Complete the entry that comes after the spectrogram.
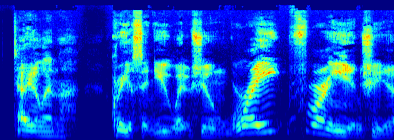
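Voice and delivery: low, soft, scratchy voice. Reading a story aloud, the narrator voices a voice from nowhere: scratchy voice. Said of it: "in scratchy voice".

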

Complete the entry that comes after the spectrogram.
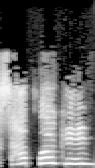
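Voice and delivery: very high-pitched, frantic pleading tone.

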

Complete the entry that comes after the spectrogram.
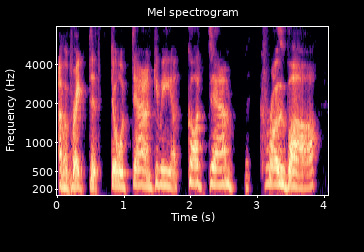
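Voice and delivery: put-on, chest-puffed, rough, blustering voice. Retelling a character's demand for a crowbar: imitating a puffed-up angry man. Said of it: "imagine him puffing up like a pigeon".

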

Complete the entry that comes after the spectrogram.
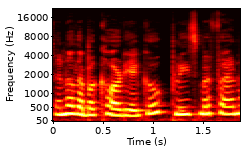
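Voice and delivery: botched, bad, failed attempt at Welsh accent. Trying a Welsh accent for a sketch line: failed Welsh accent attempt. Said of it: "that's not a Welsh accent".

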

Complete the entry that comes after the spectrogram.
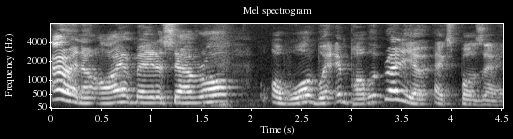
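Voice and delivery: put-on British accent. Podcast hosts imagining a british podcaster, imitating a british accent. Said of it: "that's how they sound".

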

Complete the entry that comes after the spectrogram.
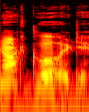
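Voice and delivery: low, gravelly, growling gargoyle creature voice. The gargoyle turns on her and growls, in a low, gravelly gargoyle voice. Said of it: "it said in its low, gravelly voice".

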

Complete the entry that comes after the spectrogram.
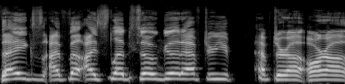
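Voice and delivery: high shout, pitched way up. Voicing the quartermaster answering from above: shouting down. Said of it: "shouts down".

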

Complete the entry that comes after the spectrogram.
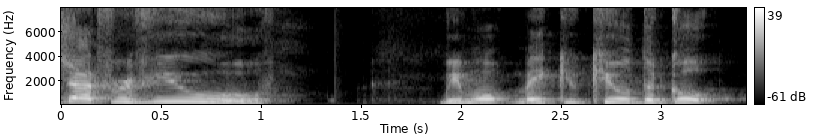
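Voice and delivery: put-on, fake Jamaican accent. Doing a promo for the podcast in a Jamaican accent. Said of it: "speaking in a Jamaican accent".

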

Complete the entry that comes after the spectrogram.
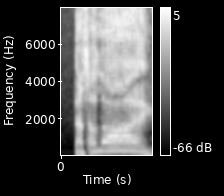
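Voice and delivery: very high, out-of-control, unhinged outburst. Retelling how the other driver reacted in front of police, imitating someone losing it. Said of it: "Like just losing it".

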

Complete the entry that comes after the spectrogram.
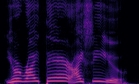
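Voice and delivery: teasing, mocking, very high-pitched put-on voice. Answering people who say they're searching for themselves, mocking. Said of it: "I know I'm mocking it".

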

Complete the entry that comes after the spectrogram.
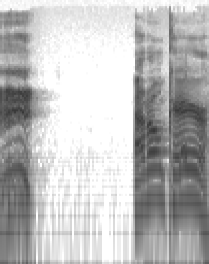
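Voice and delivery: put-on southern drawl. Doing an impression for the others as a joke: Tommy Lee Jones voice. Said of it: "It's Tommy Lee Jones".

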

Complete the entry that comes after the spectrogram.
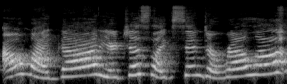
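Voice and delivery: very high, loud shriek. Recalling a romantic moment, the speaker re-enacts a woman across the patio yelling out. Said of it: "literally yells out".

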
